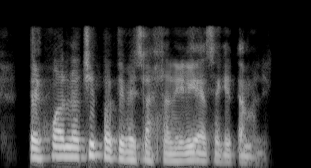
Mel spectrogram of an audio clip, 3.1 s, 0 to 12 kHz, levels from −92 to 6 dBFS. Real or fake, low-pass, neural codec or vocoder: fake; 7.2 kHz; codec, 16 kHz, 2 kbps, FreqCodec, smaller model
